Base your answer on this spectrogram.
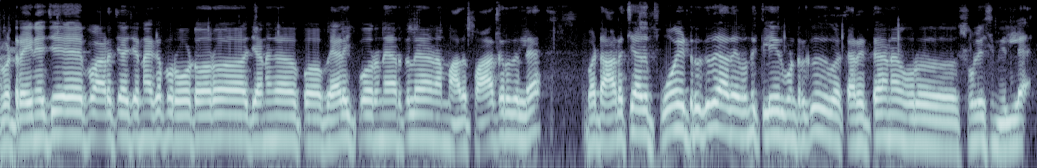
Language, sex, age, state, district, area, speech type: Tamil, male, 30-45, Tamil Nadu, Coimbatore, rural, spontaneous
